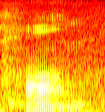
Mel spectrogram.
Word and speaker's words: Hang: Switzerland 10 years ago called Hong spelled like hang so this was inspired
